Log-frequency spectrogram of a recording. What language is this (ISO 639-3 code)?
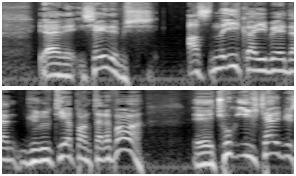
tur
